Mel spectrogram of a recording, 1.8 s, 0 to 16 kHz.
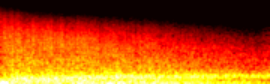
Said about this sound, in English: The engine temperature rose again when climbing through 10,000 feet, then suddenly, the engine exploded.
